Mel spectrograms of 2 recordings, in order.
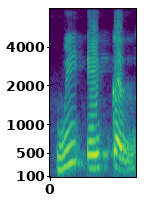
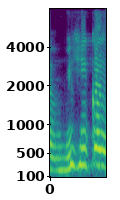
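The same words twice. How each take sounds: First: "व्हीकल" slowly as VEE-ay-kul; correct, no h. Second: "व्हीकल" said as vee-HEE-kul; common mispronunciation. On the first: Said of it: "एच का sound proper नहीं आएगा". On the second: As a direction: sound a clear h in "व्हीकल". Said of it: "बहुत सारे लोग बोलते हैं". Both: Shown as a demonstration.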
